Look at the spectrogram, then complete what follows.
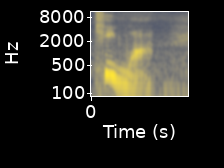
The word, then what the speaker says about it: quinoa: got all the minerals it's got protein fiber kinoa it's pronounced Keen as in K NW w a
